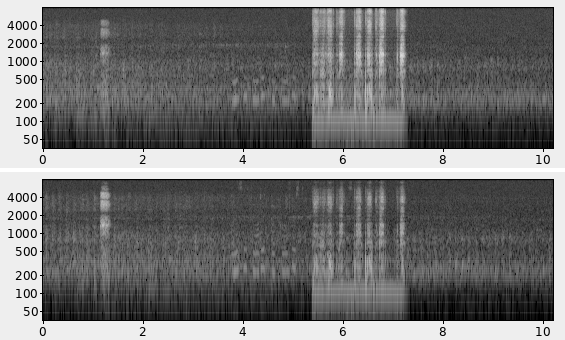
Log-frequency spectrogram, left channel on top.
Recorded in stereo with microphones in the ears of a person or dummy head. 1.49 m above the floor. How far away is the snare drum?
I don't hear a snare drum.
